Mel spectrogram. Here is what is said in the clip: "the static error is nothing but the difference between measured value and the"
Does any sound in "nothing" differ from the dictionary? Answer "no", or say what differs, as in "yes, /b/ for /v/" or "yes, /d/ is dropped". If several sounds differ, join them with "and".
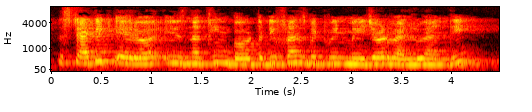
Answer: yes, /t/ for /θ/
